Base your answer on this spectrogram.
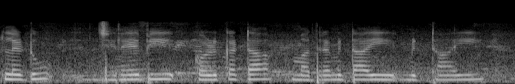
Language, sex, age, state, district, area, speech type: Malayalam, female, 18-30, Kerala, Alappuzha, rural, spontaneous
